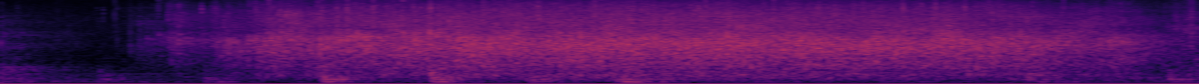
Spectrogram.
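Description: Audience applauding, starting about a second in, building to a steady level and dying away near the end.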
